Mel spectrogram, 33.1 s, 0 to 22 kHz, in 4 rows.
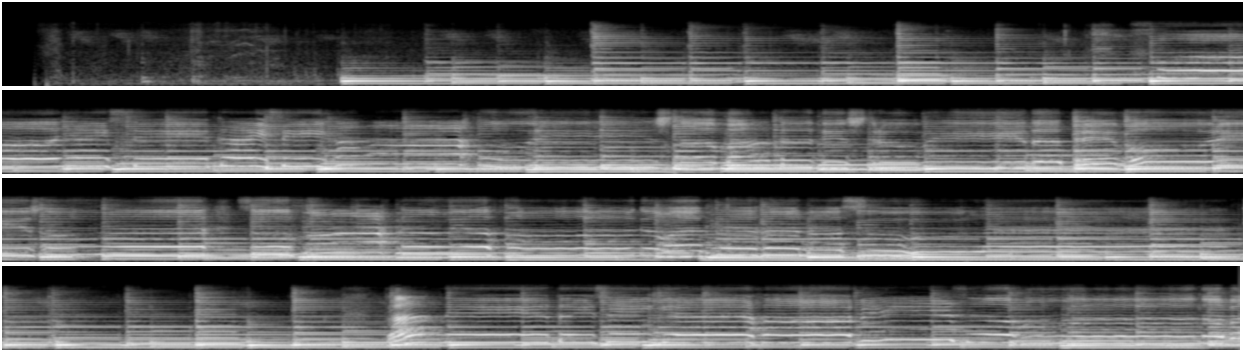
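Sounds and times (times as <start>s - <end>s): acoustic guitar strumming: 1.4s - 33.0s
woman singing: 7.5s - 25.3s, 27.2s - 33.0s.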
